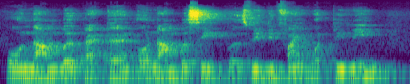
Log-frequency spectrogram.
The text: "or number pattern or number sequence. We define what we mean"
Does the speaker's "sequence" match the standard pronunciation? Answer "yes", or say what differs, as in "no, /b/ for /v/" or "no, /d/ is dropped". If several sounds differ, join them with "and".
no, /l/ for /n/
